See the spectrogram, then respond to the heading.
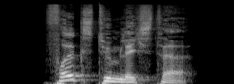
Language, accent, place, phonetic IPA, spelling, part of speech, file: German, Germany, Berlin, [ˈfɔlksˌtyːmlɪçstə], volkstümlichste, adjective, De-volkstümlichste.ogg
- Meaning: inflection of volkstümlich: 1. strong/mixed nominative/accusative feminine singular superlative degree 2. strong nominative/accusative plural superlative degree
